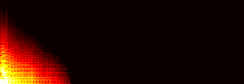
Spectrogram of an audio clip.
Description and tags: C Kicks - Short C Kick
Square wave > Filter > Pitch Mod > Hard Compression for Transients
